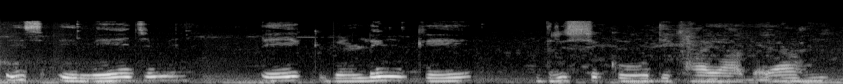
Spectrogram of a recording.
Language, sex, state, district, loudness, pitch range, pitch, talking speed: Hindi, male, Uttar Pradesh, Ghazipur, -16 LUFS, 140-175 Hz, 150 Hz, 80 wpm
